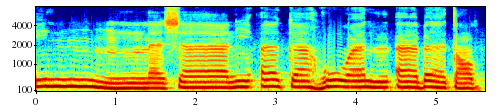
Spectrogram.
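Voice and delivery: slow, drawn-out tajweed chant; Quran recitation. Shown as a demonstration. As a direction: recite it slowly, stretching the vowels. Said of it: "যেমন".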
